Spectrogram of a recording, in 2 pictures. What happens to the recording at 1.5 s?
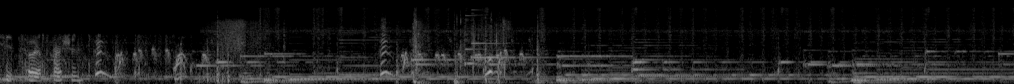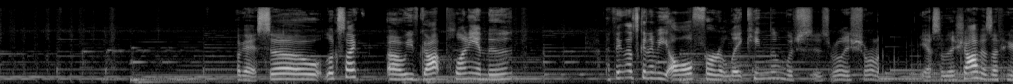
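At 1.5 s the audio is still in an adaptive stream starting at a low bitrate, a stretch running from 0.0 to 2.0 s. The player begins on a cheap, fast-loading version of the stream before switching up once it has gauged the connection. Here nothing reaches above 4.2 kHz, so the sound is dull and muffled with heavier coding artefacts, which fits roughly 12 kbit/s Opus. At 2.0 s it jumps abruptly to fuller quality without any gap.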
